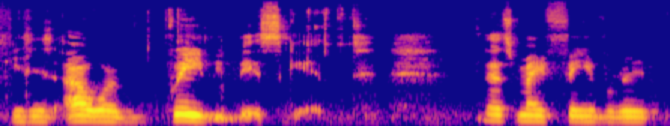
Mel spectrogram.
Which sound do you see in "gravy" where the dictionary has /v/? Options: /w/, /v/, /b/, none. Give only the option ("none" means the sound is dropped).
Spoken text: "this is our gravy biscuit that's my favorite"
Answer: /b/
